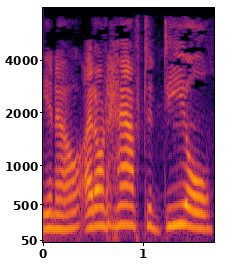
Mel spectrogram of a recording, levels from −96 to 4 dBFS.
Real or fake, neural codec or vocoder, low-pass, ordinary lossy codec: real; none; 7.2 kHz; MP3, 32 kbps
